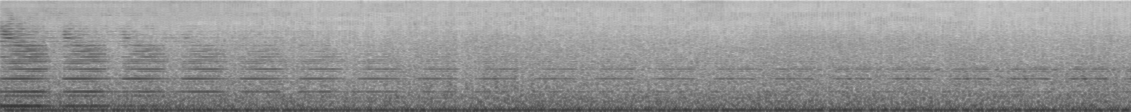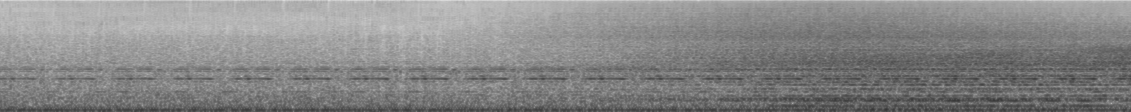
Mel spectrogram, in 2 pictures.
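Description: Techno in a DJ set, in a breakdown. The kick drum drops out just after the start, leaving a steady low bass drone and a pulsing synth note. Near the end a hissing riser builds and the music swells louder again.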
